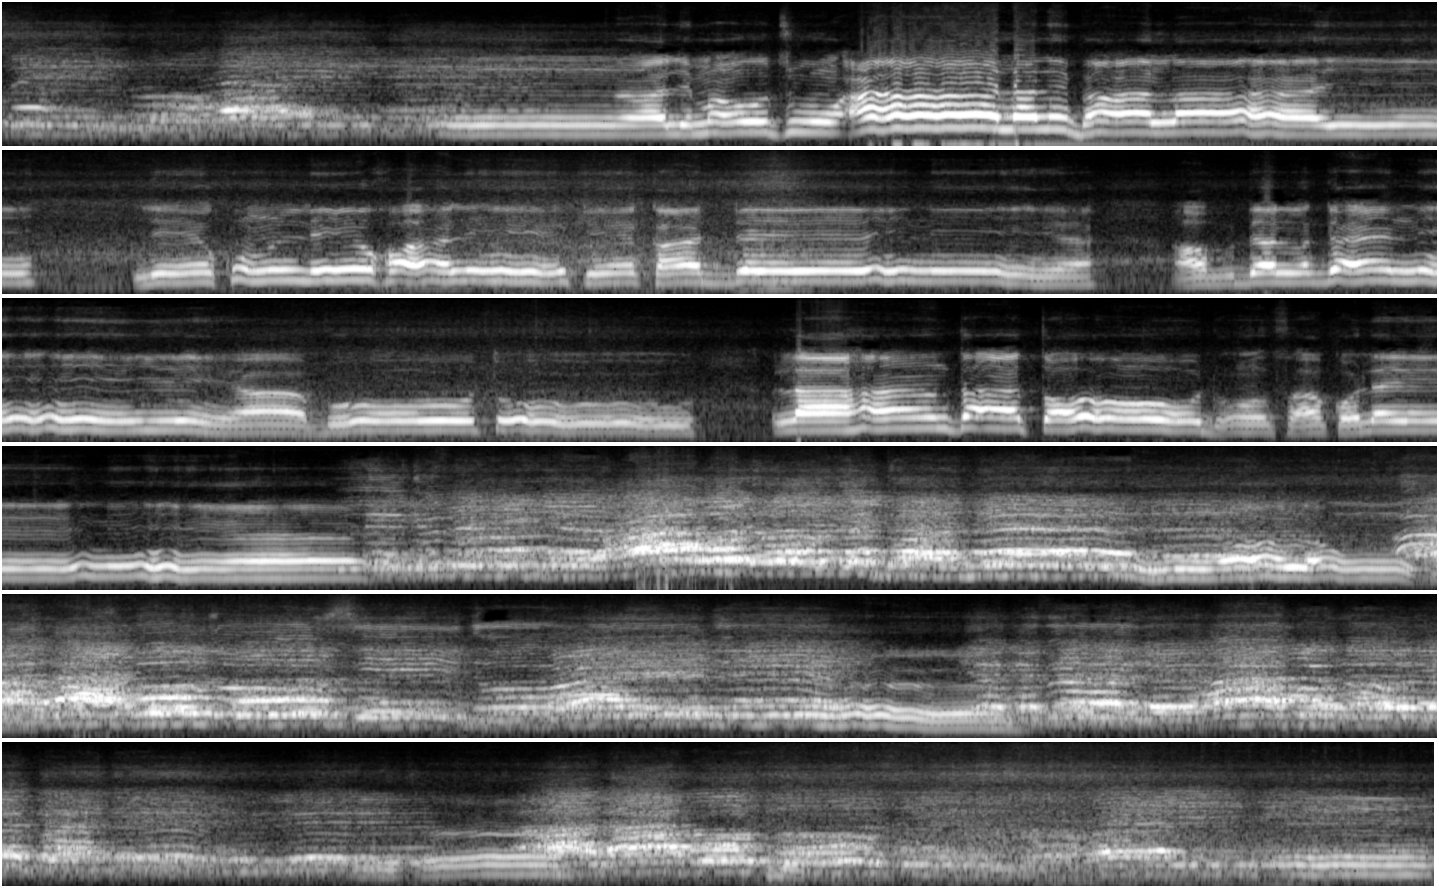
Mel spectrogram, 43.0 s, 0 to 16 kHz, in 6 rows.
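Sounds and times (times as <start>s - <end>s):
solo child voice singing: 0.0s - 2.9s, 23.1s - 43.0s
children's choir singing in unison: 0.0s - 3.6s, 4.3s - 12.5s, 22.6s - 43.0s.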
